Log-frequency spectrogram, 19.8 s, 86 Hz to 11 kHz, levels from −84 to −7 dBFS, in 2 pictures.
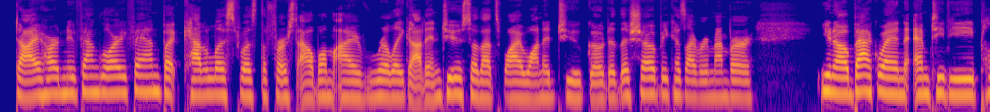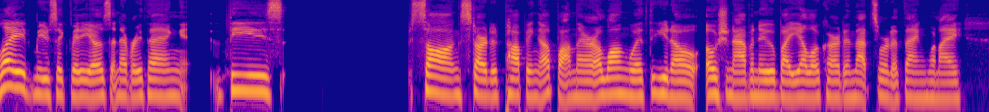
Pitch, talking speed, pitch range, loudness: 175 Hz, 190 wpm, 165-190 Hz, -26 LUFS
